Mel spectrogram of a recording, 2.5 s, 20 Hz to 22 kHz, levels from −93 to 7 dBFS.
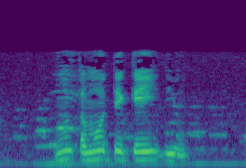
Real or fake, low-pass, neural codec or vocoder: real; 7.2 kHz; none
